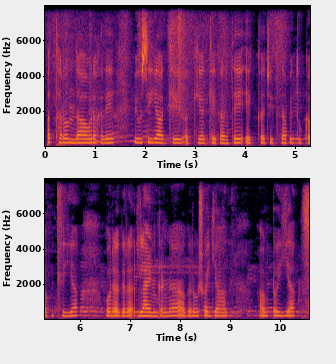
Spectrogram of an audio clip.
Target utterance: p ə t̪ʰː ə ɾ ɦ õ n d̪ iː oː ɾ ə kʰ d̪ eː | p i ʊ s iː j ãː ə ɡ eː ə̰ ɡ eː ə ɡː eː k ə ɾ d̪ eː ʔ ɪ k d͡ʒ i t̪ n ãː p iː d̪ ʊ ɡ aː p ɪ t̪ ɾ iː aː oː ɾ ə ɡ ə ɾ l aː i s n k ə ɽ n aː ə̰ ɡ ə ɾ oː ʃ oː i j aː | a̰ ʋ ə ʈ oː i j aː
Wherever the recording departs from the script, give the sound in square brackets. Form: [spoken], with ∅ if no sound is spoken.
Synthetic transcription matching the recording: p ə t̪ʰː ə ɾ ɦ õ n d̪ [aː] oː ɾ ə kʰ d̪ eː | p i ʊ s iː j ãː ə ɡ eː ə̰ ɡ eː ə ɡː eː k ə ɾ d̪ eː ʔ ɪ k d͡ʒ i t̪ n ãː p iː d̪ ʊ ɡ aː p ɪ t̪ ɾ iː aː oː ɾ ə ɡ ə ɾ l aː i [∅] n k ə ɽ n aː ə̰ ɡ ə ɾ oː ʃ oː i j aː | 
